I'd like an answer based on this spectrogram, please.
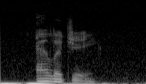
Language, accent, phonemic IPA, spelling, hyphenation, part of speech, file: English, UK, /ˈɛlɪd͡ʒi/, elegy, el‧e‧gy, noun, En-uk-elegy.ogg
- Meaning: 1. A mournful or plaintive poem; a funeral song; a poem of lamentation 2. A composition of mournful character 3. A classical poem written in elegiac meter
